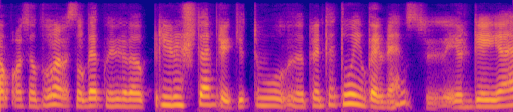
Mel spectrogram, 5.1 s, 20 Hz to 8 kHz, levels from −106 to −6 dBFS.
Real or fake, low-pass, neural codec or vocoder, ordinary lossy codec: fake; 7.2 kHz; codec, 16 kHz, 0.5 kbps, FreqCodec, larger model; Opus, 64 kbps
